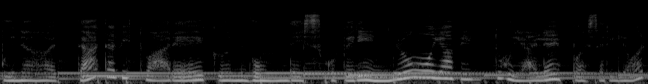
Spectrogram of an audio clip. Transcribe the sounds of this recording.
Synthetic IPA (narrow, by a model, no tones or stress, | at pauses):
pɨnəd̪̥at̪əʋit̪ʋaɾekɨnʋoŋd̪eskopeɾinɔjaʋent̪uɾjalepəsəɾilɔɾ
